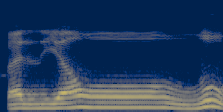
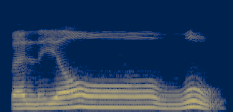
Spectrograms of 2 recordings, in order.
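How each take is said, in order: Both takes have the same delivery.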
